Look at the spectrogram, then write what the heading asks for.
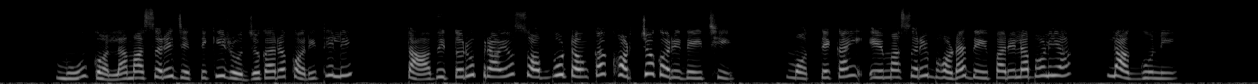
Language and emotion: Odia, sad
